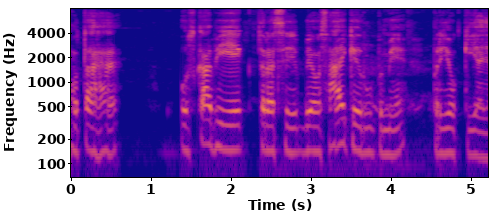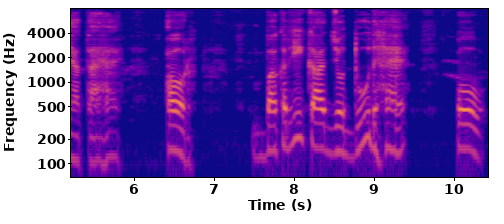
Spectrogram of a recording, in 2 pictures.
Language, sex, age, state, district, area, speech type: Hindi, male, 30-45, Uttar Pradesh, Varanasi, urban, spontaneous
